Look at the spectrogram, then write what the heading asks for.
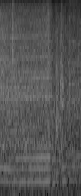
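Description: Sim race car in iRacing, a Skip Barber car, drifting around a corner, its engine droning steadily while the tires squeal under load, close and continuous with no talking.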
